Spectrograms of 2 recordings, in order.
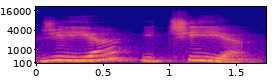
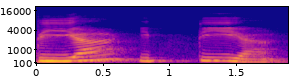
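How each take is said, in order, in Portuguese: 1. O t e o d soam como ch e j. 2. O t e o d são oclusivas simples. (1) "o T e o D com um som como se fosse o, o tino, tico, tch" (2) "com a fonética próxima, então, a do espanhol"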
